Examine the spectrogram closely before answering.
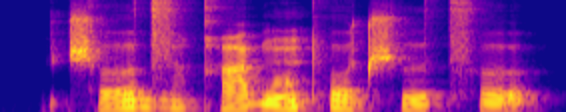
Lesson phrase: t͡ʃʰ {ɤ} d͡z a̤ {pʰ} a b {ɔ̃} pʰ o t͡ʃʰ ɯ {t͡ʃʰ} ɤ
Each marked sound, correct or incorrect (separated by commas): correct, incorrect, correct, incorrect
